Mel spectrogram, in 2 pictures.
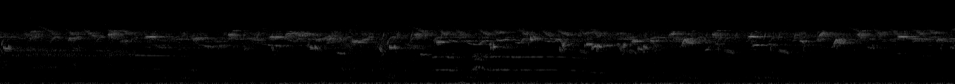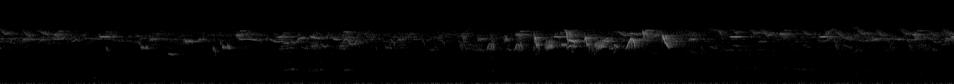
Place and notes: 綠屋民宿, 桃米里Puli Township - Birdsong
Birdsong, Chicken sounds, Early morning, at the Hostel
Nantou County, Taiwan, 29 April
